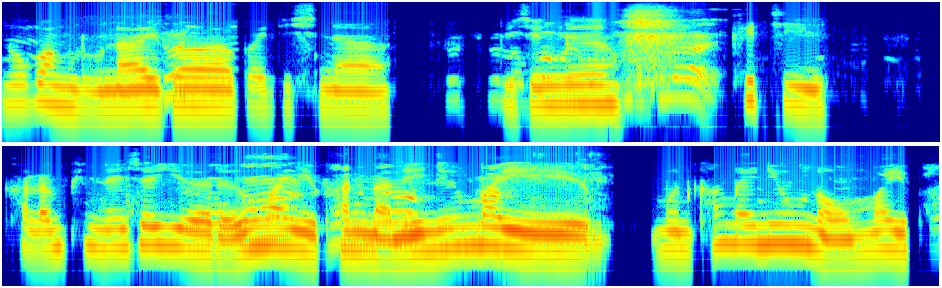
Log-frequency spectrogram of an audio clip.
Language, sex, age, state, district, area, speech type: Bodo, female, 30-45, Assam, Baksa, rural, spontaneous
